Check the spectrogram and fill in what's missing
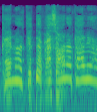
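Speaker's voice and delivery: put-on very high, raspy, rough shouting yell. Retelling how her dad yelled after she was nearly run over, retelling her dad's shout. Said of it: "mi papá me gritó como".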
